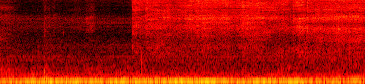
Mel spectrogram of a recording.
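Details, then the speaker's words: Leslie speaker slow motor, received seized, now freed before cleaning, lubrication and missing parts: spins with steady low hum and airy hiss; runs freely but still dry and uncleaned. "so this is a Lely slow motor that uh came in from Virginia that I'm refurbishing and uh when I received this motor it was seized wasn't spin at all but now look at this I got it"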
